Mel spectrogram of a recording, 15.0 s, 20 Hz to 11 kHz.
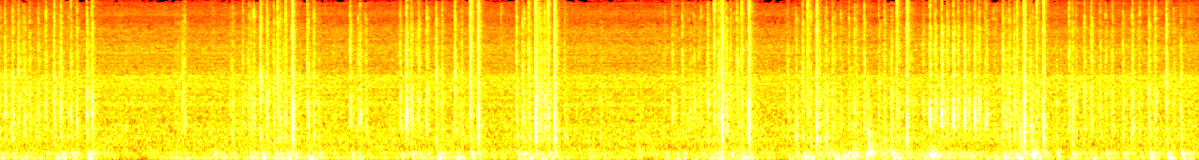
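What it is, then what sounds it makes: Plastic keyboard typing. Fingertips type and tap on a full-size gray and beige Shipadoo K600 plastic wired USB keyboard with hollow plastic keycaps. The sound is a steady run of quick, sharp clicks in uneven bursts, each dying almost instantly, with a bright clatter over a low hum.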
